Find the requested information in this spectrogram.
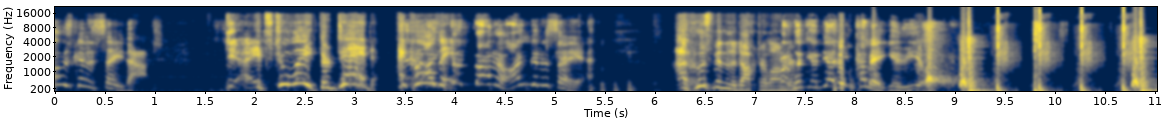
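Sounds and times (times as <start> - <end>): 
speech: 0.1 - 9.2
hand slapping a person: 8.7 - 11.0.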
